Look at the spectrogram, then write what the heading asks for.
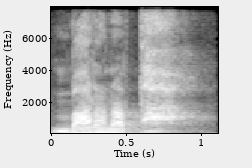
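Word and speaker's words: Maranatha: 오시옵소서 이 고백이 거든요 근데 발음을 어떻게 하느냐에 따라서 말한 아타 이렇게 발음하면 주님께서 오셨습니다 과거가 되고요 마 라 마 타 이렇게 발음하면 주님께서 오시옵소서 이 고백이 되는 거에요 그래서 마라나타 라고 하니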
